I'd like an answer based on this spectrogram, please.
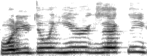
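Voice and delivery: very high, baffled but not hostile. Voicing a man who confronts the newly arrived group, puzzled, not mean. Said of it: "it's actually like not like mean".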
